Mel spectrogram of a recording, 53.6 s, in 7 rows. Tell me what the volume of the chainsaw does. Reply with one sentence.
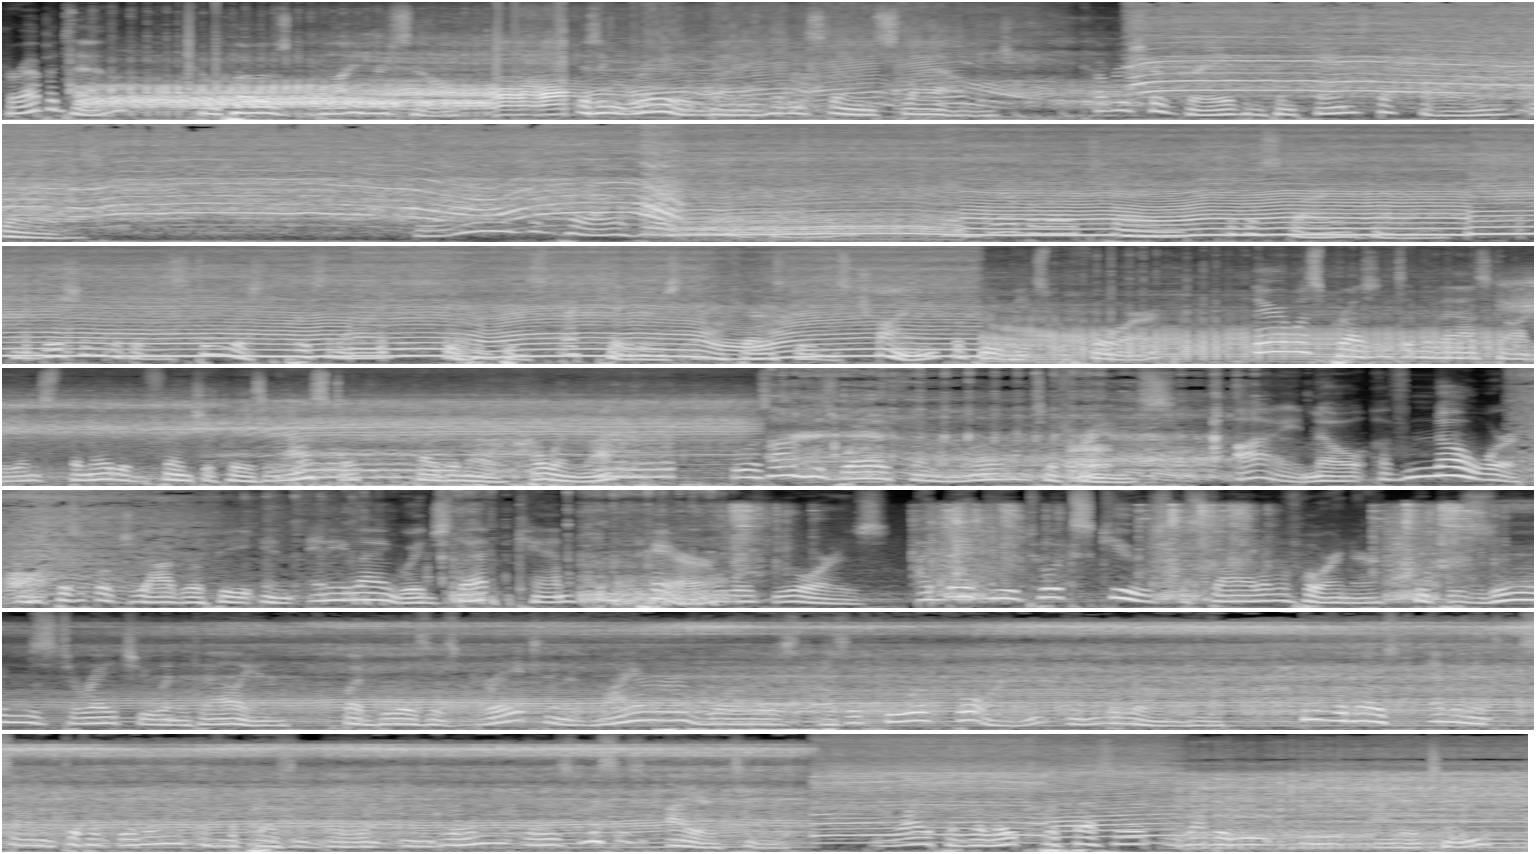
The volume of the chainsaw goes down, then up.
